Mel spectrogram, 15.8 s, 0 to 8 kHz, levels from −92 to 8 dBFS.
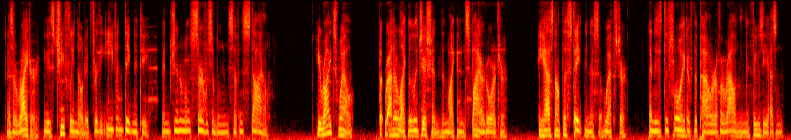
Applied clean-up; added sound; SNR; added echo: neural diffusion model UNIVERSE++.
